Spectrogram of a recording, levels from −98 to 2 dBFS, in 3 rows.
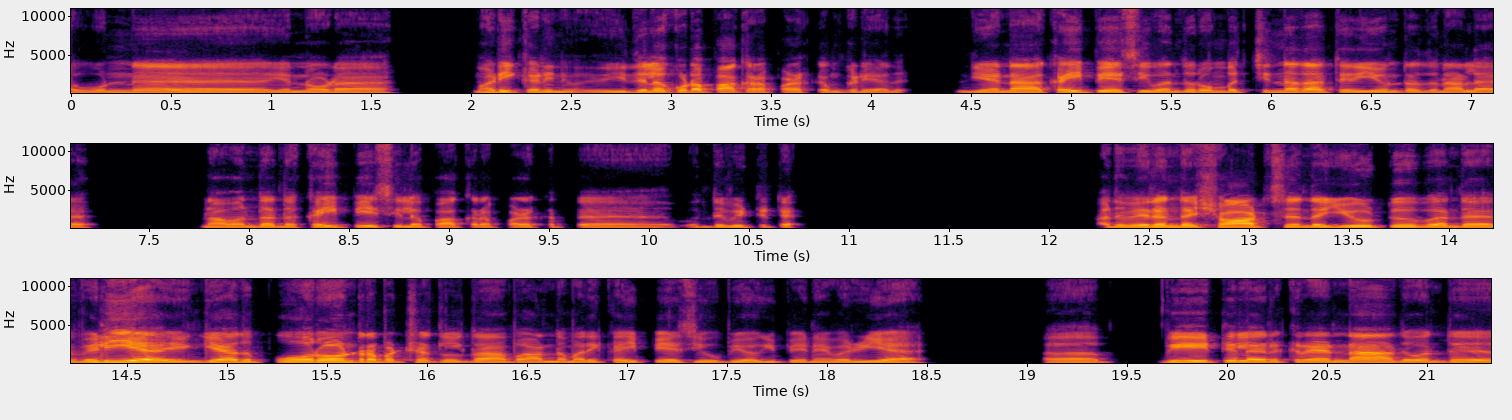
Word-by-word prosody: ஒண்ணு 165 +5 -5 0.7
என்னோட 135 -1 -3 0.7
மடிக்கணி. 170 0 0 0.4
இதுல 205 +8 +3
கூடப் 185 -3 +2
பாக்குற 155 -2 +1
பழக்கம் 135 -1 -5
கிடையாது. 120 -1 -6 0.4
ஏன்னா 155 +4 +1 0.2
கைபேசி 175 -2 +1
வந்து 145 +3 -4
ரொம்ப 155 +2 -2
சின்னதா 190 +1 +2
தெரியும்ன்றதுனால 145 -2 -3 0.8
நான் 140 +1 0
வந்து 155 +3 -1
அந்தக் 130 +1 -6
கைபேசியில 165 -5 -1
பார்க்கிற 130 -1 -3
பழக்கத்த 130 -3 -7 0.6
வந்து 125 +3 -5
விட்டுட்டேன். 130 0 -6 1.5
அது 135 - -1
வேற 150 +4 +5
இந்தச் 150 -6 +2
ஷார்ட்ஸ், 170 +2 +5
இந்த 160 0 +2
YouTube 160 -2 +3
அந்த 145 -1 0 0.2
வெளிய 195 +5 +7 0.3
எங்கையாவது 165 +3 +3 0.2
போறோம்ன்ற 185 +2 +5
பட்சத்தில 145 -2 -3
தான் 160 -1 +2
ப 140 - -1
அந்த 130 0 -3
மாரி 140 0 -2
கைபேசி 145 -1 -3
உபயோகிப்பேனே 125 -1 -4
வழிய. 135 +4 0 1.4
வீட்டில 180 0 +5
இருக்கிறேன்னா 160 +4 +1
அது 150 - -2
வந்து 145 +4 -4
150 Hz, 125 wpm, -23 LUFS, 135-170 Hz, 1.5 s, வெளிய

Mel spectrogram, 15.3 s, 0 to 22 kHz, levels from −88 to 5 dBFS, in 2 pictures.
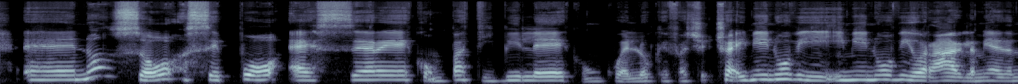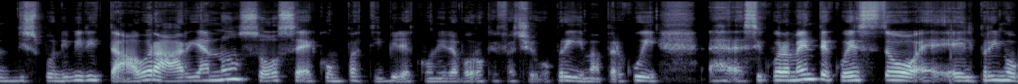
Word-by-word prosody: ehm, 210 +1 -1
non 355 +9 0
so 225 - +5
se 200 -2 +4
può 215 -2 +2
essere 210 +2 +2
compatibile 185 +1 -3
con 140 -3 -21
quello 145 +1 -7
che 155 -1 -20
face 150 +1 -7
cioè - - +3
i - - -4
miei 220 +2 -1
nuovi 220 -5 -2
i - - 0
miei 205 +1 -1
nuovi 215 -1 -3
orari, 180 -1 +4
la 155 - -3
mia, 170 0 -3
mhmm, 165 - -12
disponibilità 170 +5 -5 0.2
oraria 185 -4 +2
non 225 +5 -1
so 185 -7 -1
se - - +4
è - - -4
compatibile 155 -2 -11
con 140 -1 -16
il 140 - -14
lavoro 140 +2 -7
che 155 +1 -24
facevo 150 0 -7
prima. 160 -7 -6
Per 155 - -8
cui, 170 -1 -4 0.4
eh, - - -5
sicuramente 195 +6 +3
questo 195 0 +3
è - - -3 0.2
è - - -1
il 170 -1 -5
primo 195 -1 -3
190 Hz, 175 wpm, -22 LUFS, 160-210 Hz, 0.4 s, so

